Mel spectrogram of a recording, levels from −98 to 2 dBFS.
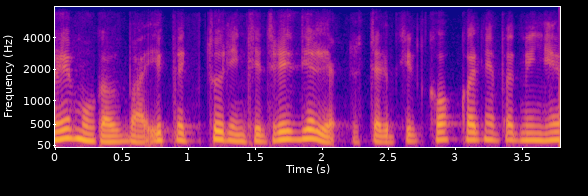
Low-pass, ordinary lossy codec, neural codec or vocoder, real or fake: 7.2 kHz; Opus, 32 kbps; codec, 16 kHz, 0.8 kbps, ZipCodec; fake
